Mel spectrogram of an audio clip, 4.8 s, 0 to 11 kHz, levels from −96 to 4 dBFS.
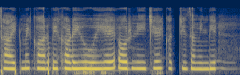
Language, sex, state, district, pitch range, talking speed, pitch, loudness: Hindi, female, Madhya Pradesh, Bhopal, 285-295 Hz, 150 wpm, 290 Hz, -13 LUFS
